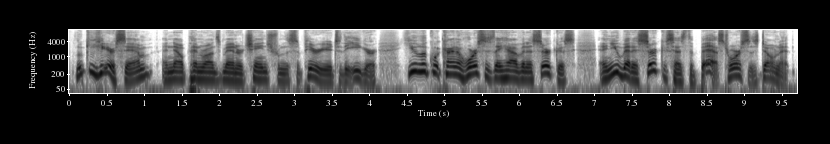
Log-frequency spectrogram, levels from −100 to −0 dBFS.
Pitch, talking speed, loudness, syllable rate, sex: 145 Hz, 210 wpm, -17 LUFS, 5.6 syllables/s, male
